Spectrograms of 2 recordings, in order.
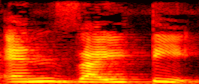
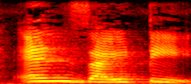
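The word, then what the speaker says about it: anxiety: करने का तरीका है एंजायटी एंजायटी नहीं पड़ते हैं इसको एंग्जाइटी इसका मतलब होता है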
